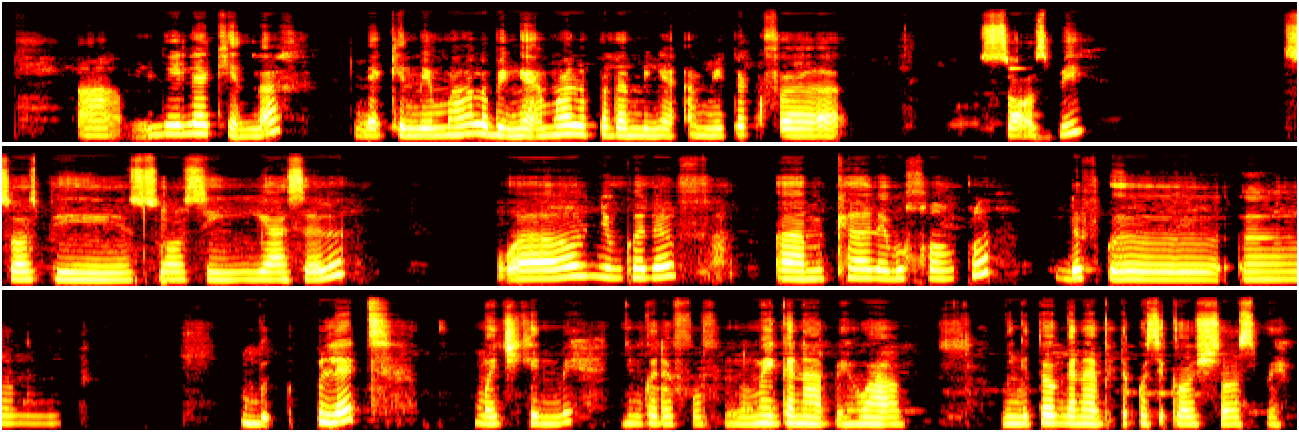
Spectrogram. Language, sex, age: Wolof, female, 18-24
